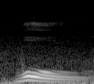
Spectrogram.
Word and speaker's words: wall: Just a point, when I'm saying it with the L sound afterwards and I'm making the ɔ sound, wool, okay, I'm really feeling tension all down here.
